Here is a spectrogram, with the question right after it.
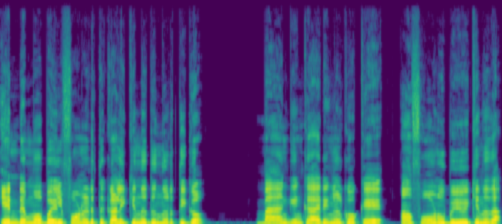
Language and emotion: Malayalam, angry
